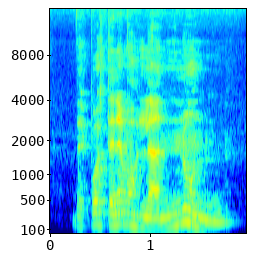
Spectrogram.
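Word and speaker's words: נון: Después tenemos la nun. Nun es nuestra letra N, sin ninguna diferencia de pronunciación.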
